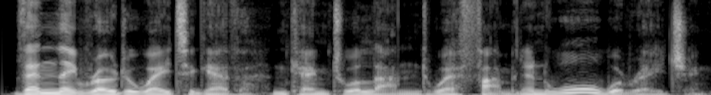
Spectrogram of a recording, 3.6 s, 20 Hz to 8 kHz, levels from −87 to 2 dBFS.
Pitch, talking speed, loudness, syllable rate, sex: 120 Hz, 270 wpm, -19 LUFS, 7.0 syllables/s, male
